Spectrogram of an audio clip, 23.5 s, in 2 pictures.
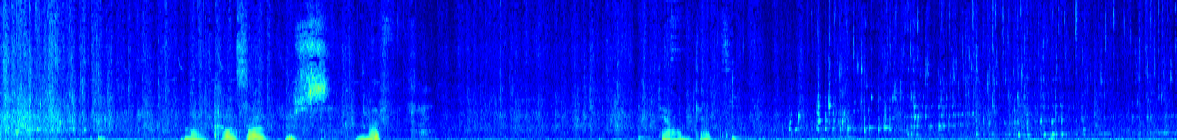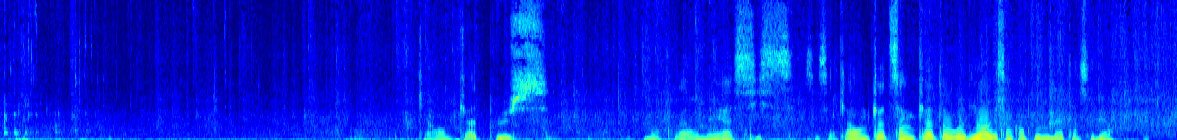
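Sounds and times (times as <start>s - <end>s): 
rainwater trickling into measuring test tubes: 0.0s - 16.5s
speech: 1.8s - 4.0s, 6.6s - 7.5s, 16.4s - 17.4s, 18.2s - 23.1s.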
